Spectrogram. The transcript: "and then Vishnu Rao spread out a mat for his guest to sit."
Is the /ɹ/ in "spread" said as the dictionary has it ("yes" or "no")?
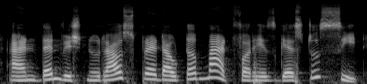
yes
